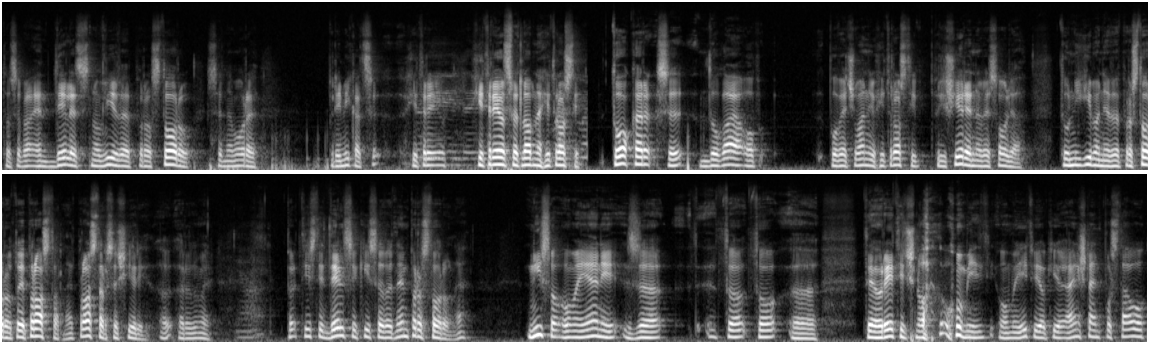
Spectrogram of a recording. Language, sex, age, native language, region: Slovenian, male, 60+, Slovenian, Gorenjska region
